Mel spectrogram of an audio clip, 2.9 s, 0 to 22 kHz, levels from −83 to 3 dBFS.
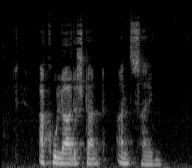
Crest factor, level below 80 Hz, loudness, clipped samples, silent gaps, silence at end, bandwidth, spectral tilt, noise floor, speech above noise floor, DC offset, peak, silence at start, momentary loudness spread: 18 dB; -60 dBFS; -31 LUFS; under 0.1%; none; 0.45 s; 16 kHz; -6 dB/octave; -59 dBFS; 29 dB; under 0.1%; -14 dBFS; 0.6 s; 14 LU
